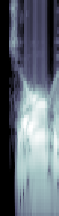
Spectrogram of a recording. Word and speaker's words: Job: or a oh it could be pronounced either way Jobe if you don't know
